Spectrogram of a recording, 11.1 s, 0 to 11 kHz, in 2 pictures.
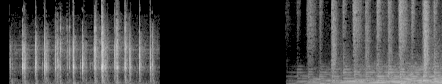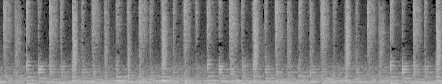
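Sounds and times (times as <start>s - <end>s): typewriter key clicks: 0.1s - 2.0s.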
